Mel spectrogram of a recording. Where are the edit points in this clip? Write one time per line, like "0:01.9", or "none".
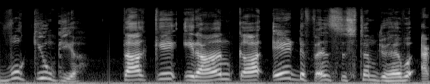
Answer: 0:00.9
